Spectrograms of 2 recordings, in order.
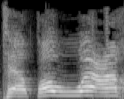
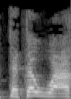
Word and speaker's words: تطوع: وإنما الصحيح فمن تطوع خيرا. فلا تكن أعجميا فتقول تتوع خيرا، ولا تكن يعني جاهلا فتقرأ فمن تطوع، تطوع بأن تجعل طاءين، التاء تجعلها طاء والطاء التي بعدها فتنطق بطاءين. وإنما فمن تطوع خيرا، خيرا فإن، تنوين فتح جاء بعده حرف الفاء، الحكم التجويدي إخفاء حقيقي.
